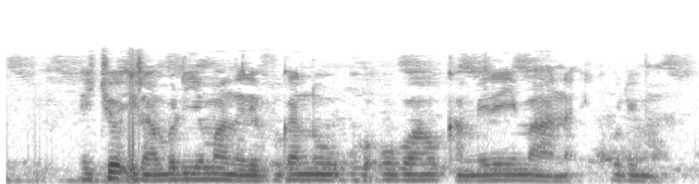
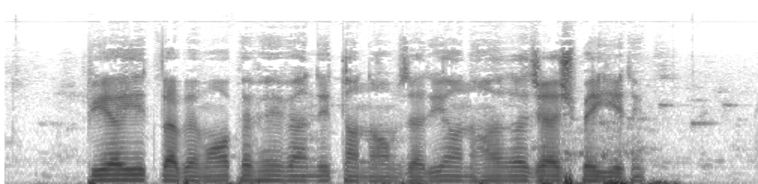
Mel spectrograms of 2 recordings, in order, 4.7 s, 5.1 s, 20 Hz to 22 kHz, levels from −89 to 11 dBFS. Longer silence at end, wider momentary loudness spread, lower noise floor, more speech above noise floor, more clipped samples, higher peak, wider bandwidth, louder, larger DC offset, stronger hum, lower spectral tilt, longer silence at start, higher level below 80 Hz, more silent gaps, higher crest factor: second, 0.15 s vs 0.5 s; first, 11 LU vs 8 LU; about the same, -49 dBFS vs -49 dBFS; second, 20 dB vs 32 dB; neither; second, -10 dBFS vs 0 dBFS; second, 7.4 kHz vs 9.8 kHz; second, -29 LUFS vs -19 LUFS; neither; neither; about the same, -6.5 dB/octave vs -5.5 dB/octave; second, 0.05 s vs 0.6 s; second, -60 dBFS vs -26 dBFS; neither; about the same, 20 dB vs 18 dB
